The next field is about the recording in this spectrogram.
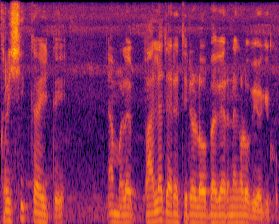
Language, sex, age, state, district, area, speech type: Malayalam, male, 18-30, Kerala, Kozhikode, rural, spontaneous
